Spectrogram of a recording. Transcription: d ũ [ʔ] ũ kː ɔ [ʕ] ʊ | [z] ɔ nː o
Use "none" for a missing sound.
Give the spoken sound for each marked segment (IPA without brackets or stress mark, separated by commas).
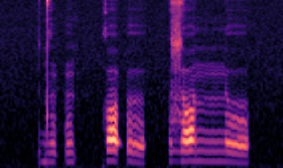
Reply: ʔ, ʔ, z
